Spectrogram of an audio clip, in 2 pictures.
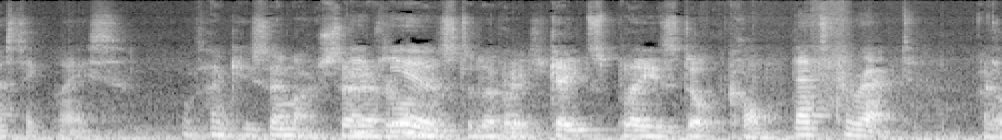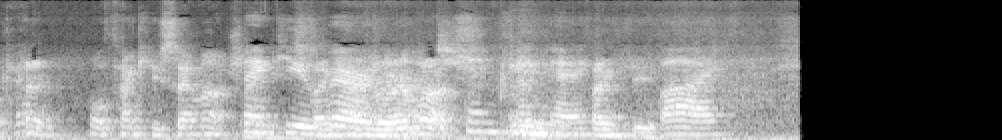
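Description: A woman talks calmly nearby.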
